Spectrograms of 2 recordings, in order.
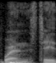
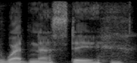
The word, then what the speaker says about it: Wednesday: about the fact that we don't pronounce Wednesday the way it's spelled and people say oh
